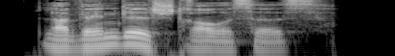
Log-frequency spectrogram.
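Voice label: "Lavendelstraußes", German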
